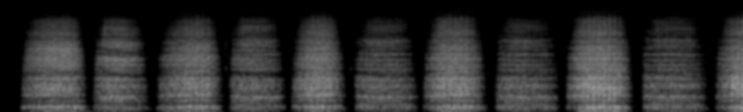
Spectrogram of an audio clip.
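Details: Lion breathing and growling in a steady rhythm: about ten deep, rasping huffs in seven and a half seconds, each around half a second long, separated by short quiet gaps.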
